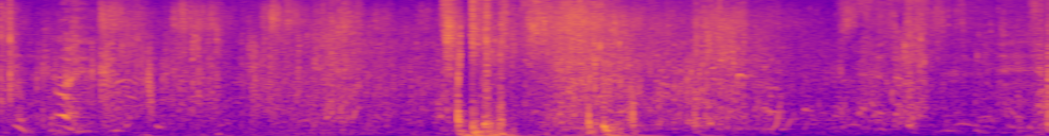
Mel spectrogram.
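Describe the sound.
Canoes are paddled on water with splashing and sloshing strokes, while voices call out over the churn.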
